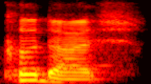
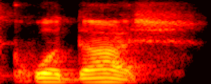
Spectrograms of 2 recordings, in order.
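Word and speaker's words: קדוש: from time to time the Hebrew word is qurash not kadash it's not kadash it's quadash you gotta start saying it right I'm just throwing it out there it's quadash not kadosh it doesn't sound how it's spelled quad Dash not kadash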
